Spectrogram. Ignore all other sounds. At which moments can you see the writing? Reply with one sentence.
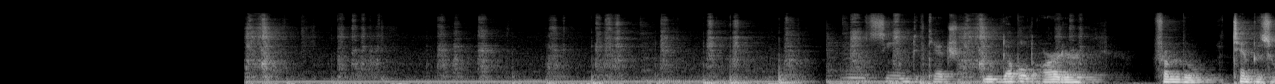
The writing can be heard from 2.4 to 10.9 s.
